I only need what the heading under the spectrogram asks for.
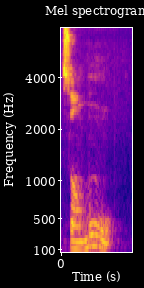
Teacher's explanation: because the M is nasal, the O became nasal, and that then the nasalized vowel rose to oo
